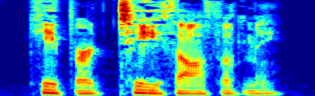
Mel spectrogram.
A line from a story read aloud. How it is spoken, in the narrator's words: he told Zakath in a flat, unemotional tone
